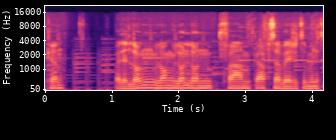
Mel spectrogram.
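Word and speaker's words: Lon Lon: aufmachen kann ja ich habe immer long long Farm gesagt aber jetzt wo ich weiß dass das von Malon Talon abgeleitet wurde muss ich wohl akzeptieren dass es doch lonlon Farm ausgesprochen wird was ich trotzdem sehr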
